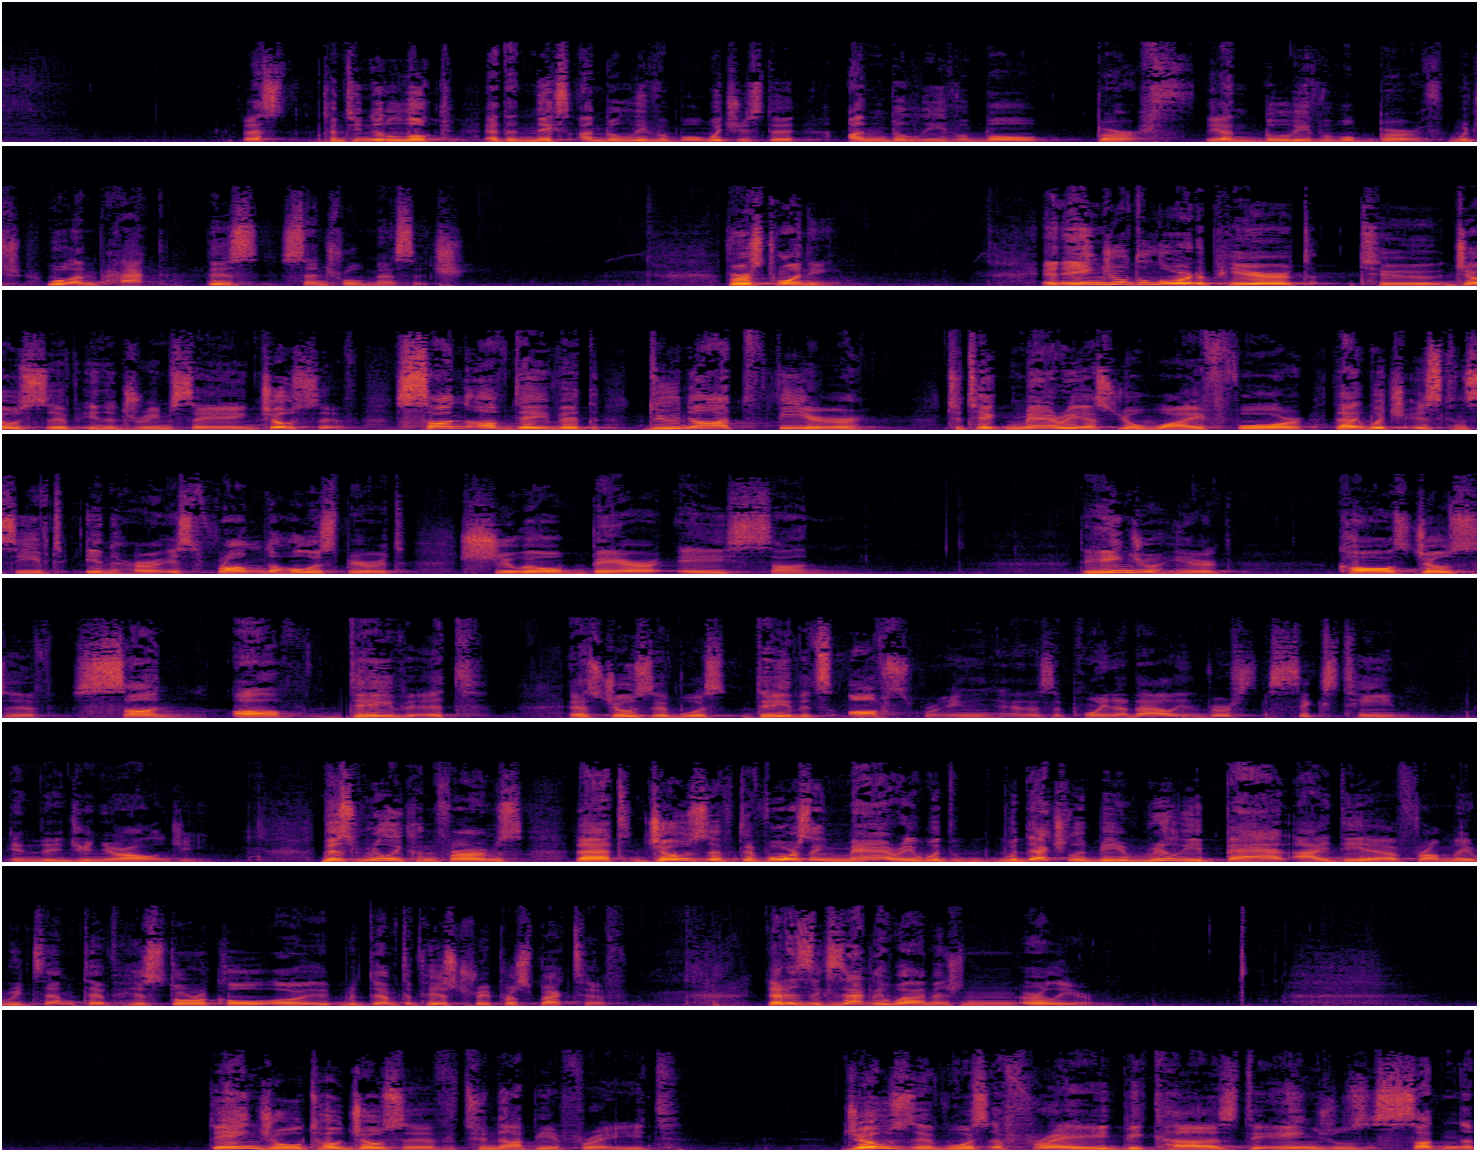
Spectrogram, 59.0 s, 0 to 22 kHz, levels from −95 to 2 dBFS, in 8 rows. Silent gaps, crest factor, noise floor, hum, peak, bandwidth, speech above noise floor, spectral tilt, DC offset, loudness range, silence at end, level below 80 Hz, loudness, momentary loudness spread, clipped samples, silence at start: none; 24 dB; -75 dBFS; none; -4 dBFS; 16 kHz; 47 dB; -4 dB/octave; under 0.1%; 9 LU; 0 s; -76 dBFS; -29 LUFS; 15 LU; under 0.1%; 1.2 s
